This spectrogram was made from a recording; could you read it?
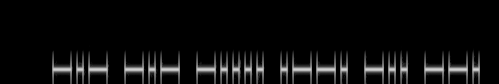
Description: Morse code, heard as a keyed tone, about 20 wpm, 700 Hz. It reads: KK6PDG
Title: USA Call Signs Repeated 3x 20wpm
